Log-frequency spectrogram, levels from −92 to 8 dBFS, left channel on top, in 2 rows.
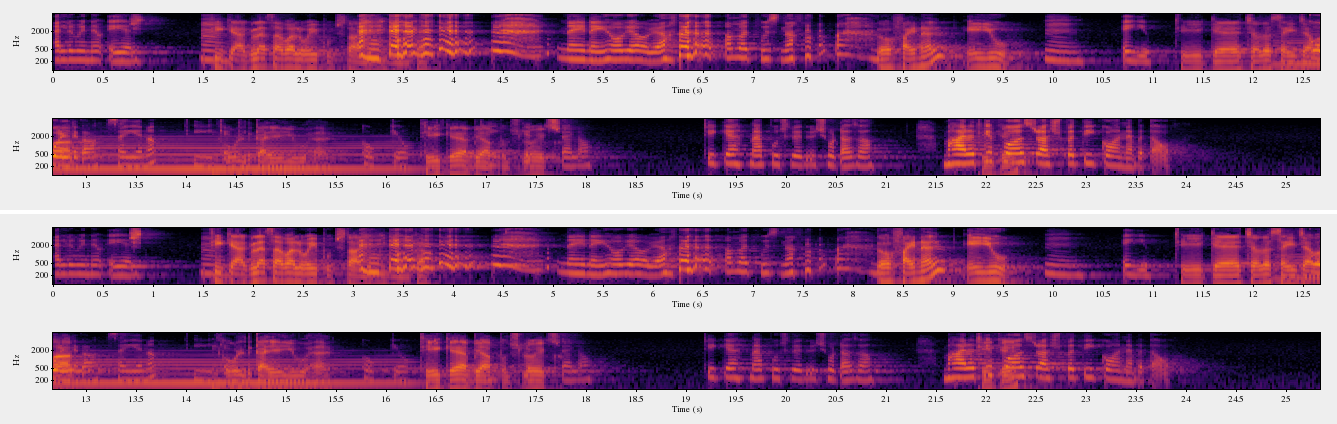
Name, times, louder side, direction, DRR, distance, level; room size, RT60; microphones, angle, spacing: voice 1, 0.0-0.9 1.5-1.8 3.0-8.3 9.9-10.3 10.7-11.0 12.5-13.7 14.1-14.5 15.7-16.2 17.0-18.0 19.2-20.9 21.3-23.8, left 5 dB, 35° left, 17 dB, 0.6 m, -29 dB
voice 2, 1.6-3.1 8.2-9.5 11.3-12.8 14.2-15.4 16.3-17.6 22.0-22.3, right 4 dB, 30° right, 17 dB, 0.6 m, -30 dB
Bowed string instrument, 12.1-16.5, left 2 dB, 80° left, 1.6 m, -40 dB
21.0 x 18.5 x 8.3 m, 1.4 s
head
